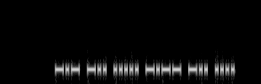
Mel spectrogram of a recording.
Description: Morse code, heard as a keyed tone, about 44 wpm, 700 Hz. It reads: KD5YDH
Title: USA Call Signs - 6 Characters - 45wpm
